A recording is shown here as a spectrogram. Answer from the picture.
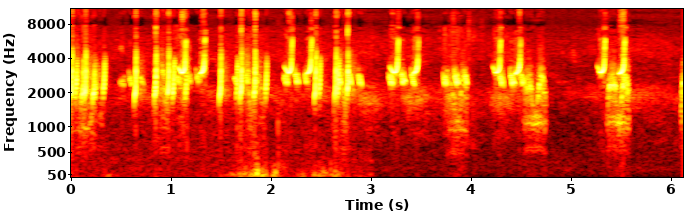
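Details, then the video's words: Quail (bater) recorded for bird hunting: rapid bright chirps and upswept notes in tight clusters, with brief low thumps early on, then a pause and a few final chirp groups. "new Quail bird Sound Fo Bater ki awaz"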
